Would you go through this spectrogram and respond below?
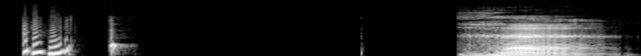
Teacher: dikeluarkan dari pangkal tenggorokan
